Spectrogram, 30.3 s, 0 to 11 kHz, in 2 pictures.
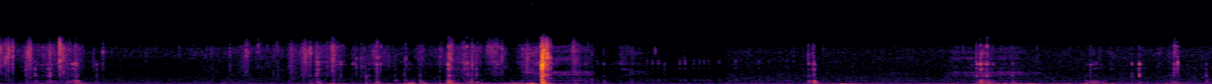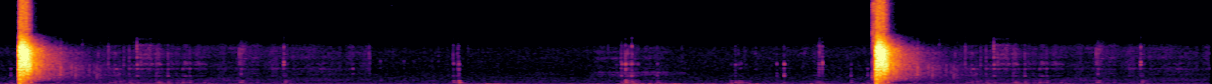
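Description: Two .22 LR rifle shots from a Ruger 10/22 semi-automatic, about ten seconds apart. Each is a sharp crack with a short echoing tail.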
